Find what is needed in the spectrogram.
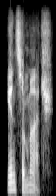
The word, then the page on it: insomuch: American English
